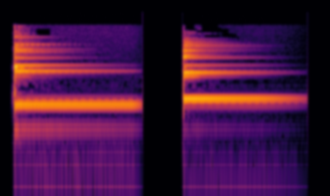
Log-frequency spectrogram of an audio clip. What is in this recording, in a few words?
bell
